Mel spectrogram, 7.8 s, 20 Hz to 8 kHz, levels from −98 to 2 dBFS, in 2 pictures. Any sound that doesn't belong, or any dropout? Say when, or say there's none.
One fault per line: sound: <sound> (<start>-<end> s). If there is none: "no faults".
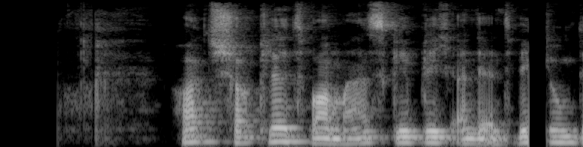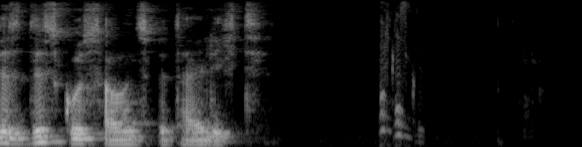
sound: dropout (3.5-3.6 s)
sound: chirp (6.4-6.7 s)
